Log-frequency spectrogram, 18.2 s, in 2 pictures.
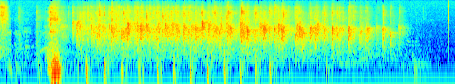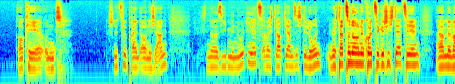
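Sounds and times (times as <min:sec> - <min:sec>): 
crowd applause: 0:00.7 - 0:08.2
speech: 0:09.5 - 0:10.5, 0:11.3 - 0:18.1.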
